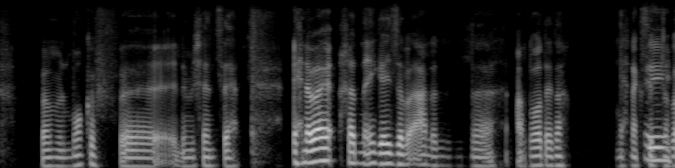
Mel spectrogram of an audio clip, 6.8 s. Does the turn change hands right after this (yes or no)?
no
